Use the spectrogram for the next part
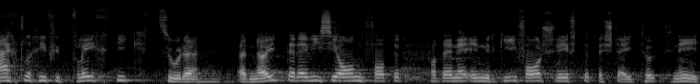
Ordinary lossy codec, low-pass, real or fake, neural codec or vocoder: none; 14.4 kHz; real; none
